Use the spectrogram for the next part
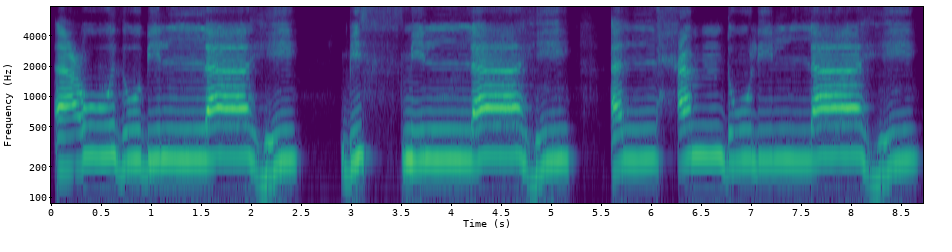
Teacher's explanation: Ya'ni oba havodagi ha bor. Mana shu Alloh ismidagi ha mana shu bizni o'zbek tilidagi yumshoq ha bilan ayni bir xil talaffuz qilinadi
